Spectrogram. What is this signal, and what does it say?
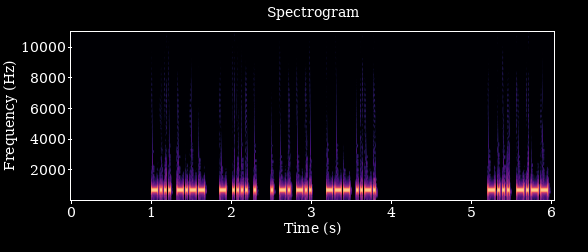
Morse code, heard as a keyed tone, about 37 wpm, 700 Hz. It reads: BY THE END OF BY
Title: Speed-Racing - Sets of 4 Words 30wpm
